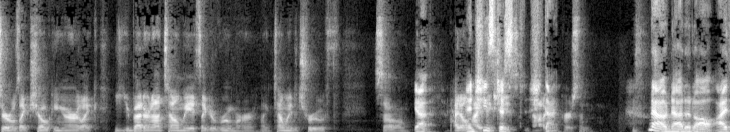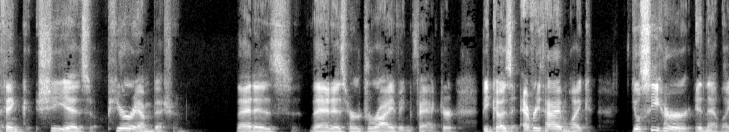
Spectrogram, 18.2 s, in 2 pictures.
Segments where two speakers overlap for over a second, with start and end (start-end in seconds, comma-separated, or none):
5.8-7.0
